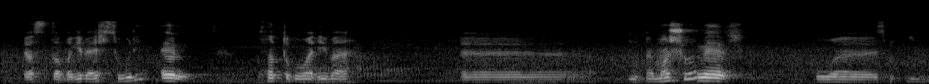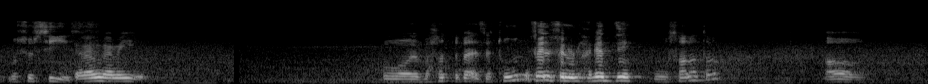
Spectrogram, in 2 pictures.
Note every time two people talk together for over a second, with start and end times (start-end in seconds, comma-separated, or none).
none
